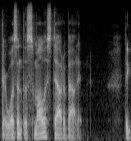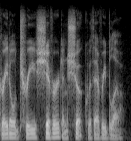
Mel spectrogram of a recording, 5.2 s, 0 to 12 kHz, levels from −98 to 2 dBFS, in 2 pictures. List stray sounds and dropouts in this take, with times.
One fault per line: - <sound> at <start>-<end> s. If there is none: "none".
none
